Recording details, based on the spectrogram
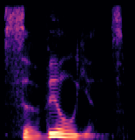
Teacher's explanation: It's the same I in every syllable.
